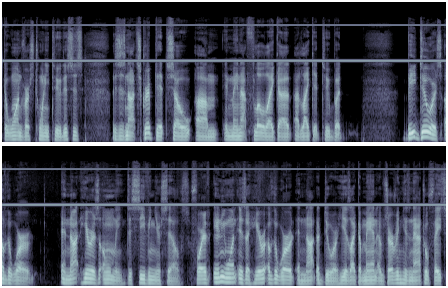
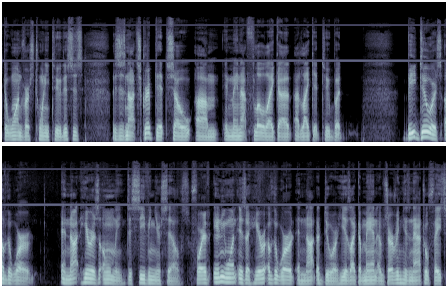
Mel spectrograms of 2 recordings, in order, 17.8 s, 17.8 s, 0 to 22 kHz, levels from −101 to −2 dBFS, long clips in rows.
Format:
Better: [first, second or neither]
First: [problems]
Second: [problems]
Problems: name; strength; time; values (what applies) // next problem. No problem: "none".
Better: second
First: high-pitched whine; loud; throughout; 4 kHz, 9 dB below the speech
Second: high-pitched whine; faint; throughout; 4 kHz, 25 dB below the speech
